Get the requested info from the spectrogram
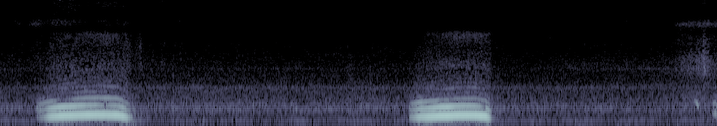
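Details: Cat snoring indoors. Two voiced, drawn-out breaths, each lasting about a second, come roughly five seconds apart, with a low hum steady in the background.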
